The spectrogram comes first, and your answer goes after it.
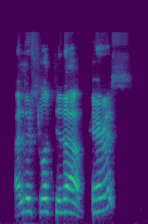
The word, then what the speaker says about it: PVRIS: it's spelled S8 so so this is Paris pvris which I talked about so I call it Purvis yes but that's not even remotely close to me they're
